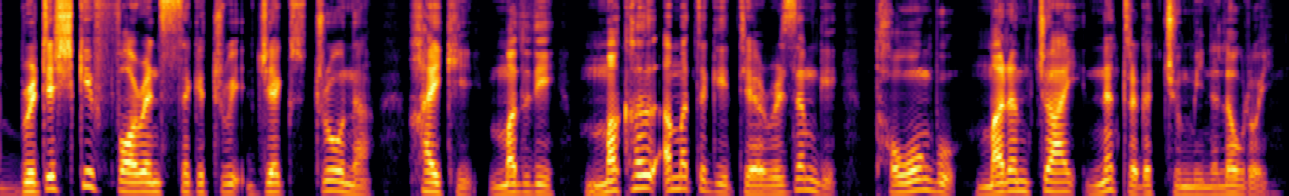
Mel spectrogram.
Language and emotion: Manipuri, neutral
